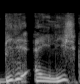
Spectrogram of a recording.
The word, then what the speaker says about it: Billie Eilish: C'est votre journal de la culture qui débute avec la chanteuse Billie Eilish, comme ça qu'on prononce. – Oui, c'est comme ça.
